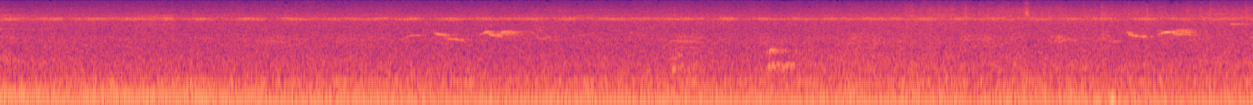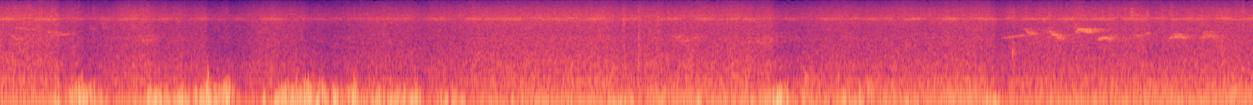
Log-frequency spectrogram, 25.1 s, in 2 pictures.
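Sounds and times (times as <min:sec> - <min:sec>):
birds chirping: 0:00.0 - 0:15.1, 0:17.2 - 0:25.0.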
